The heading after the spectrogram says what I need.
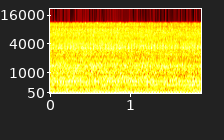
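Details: Renault Logan phase 2 with 1.6 engine and manual gearbox, after the clutch, clutch cable, hub bearing, shifter, ABS and rear beam bushing repairs: petrol idle with a steady, even hum and no knocks or irregular beats.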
